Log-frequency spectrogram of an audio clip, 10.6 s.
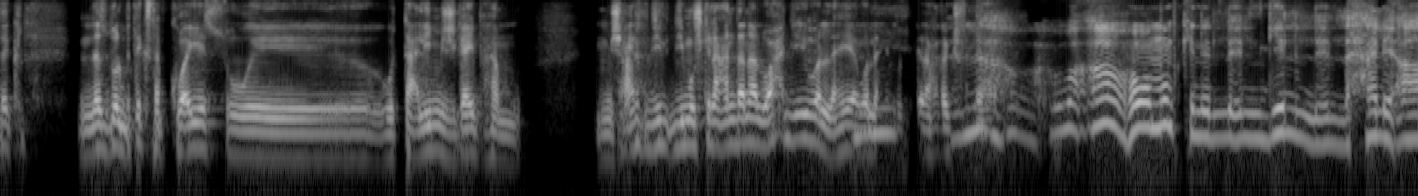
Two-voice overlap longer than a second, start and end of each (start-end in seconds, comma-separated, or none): none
